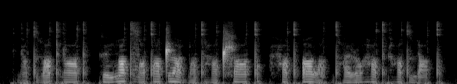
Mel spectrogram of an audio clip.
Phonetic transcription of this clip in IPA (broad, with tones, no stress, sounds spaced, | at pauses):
ɡ ɛ˩ tˤ ʎ i˩˥ tˤ ɡ ɹ e˧ tˤ kː ø˧ ɲ ø˥ tˤ zˤ u˩˥ tˤ i˩˥ tˤ ɭ e˥˩ b œ˧ tˤ ɦ ɛ˧ tˤ ʂ ɔ˥ tˤ | h ø˥˩ tˤ ʔ ɔ˥ lˠ e˩ tˤ dʱ a˩ ɭ ɔ˧ ɦ e˥˩ tˤ ɡʱ œ˥˩ tˤ ʎ u˩ tˤ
